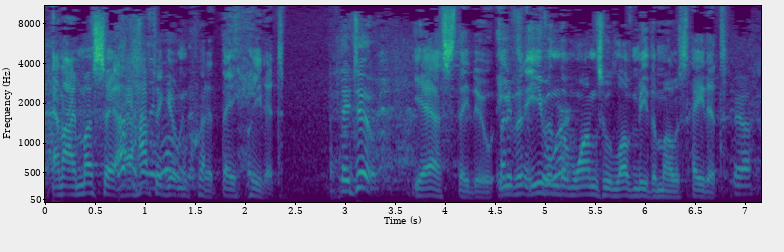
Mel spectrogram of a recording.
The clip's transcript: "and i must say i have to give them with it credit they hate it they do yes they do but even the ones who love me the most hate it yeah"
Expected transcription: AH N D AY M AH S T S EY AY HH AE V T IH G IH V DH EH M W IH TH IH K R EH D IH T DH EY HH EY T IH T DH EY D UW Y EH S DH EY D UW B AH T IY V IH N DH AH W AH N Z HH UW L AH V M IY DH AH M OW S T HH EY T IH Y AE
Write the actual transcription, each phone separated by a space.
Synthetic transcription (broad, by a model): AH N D AY M AH S T S EY AY HH AE F T IH G IH V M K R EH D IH T DH EY HH EY T IH T DH EY D UW Y EH S DH EY D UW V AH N IY V IH N DH AH W AH N Z HH UW L AH V M IY DH AH M OW S T HH EY T IH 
